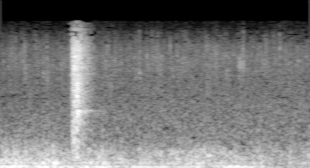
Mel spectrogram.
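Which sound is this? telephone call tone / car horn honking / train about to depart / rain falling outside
rain falling outside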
